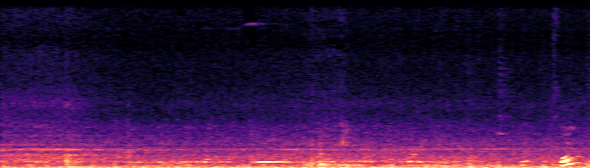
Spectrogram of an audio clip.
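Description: Steady low rumble of room noise in an eatery, with faint voices in the background.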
